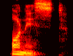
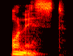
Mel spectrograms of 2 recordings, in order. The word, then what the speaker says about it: honest: la voz Buda es honest no está la H honest nuestra siguiente letra es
